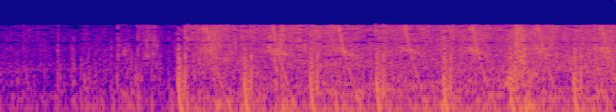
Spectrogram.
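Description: A rapid burst of gunfire rings out loudly.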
